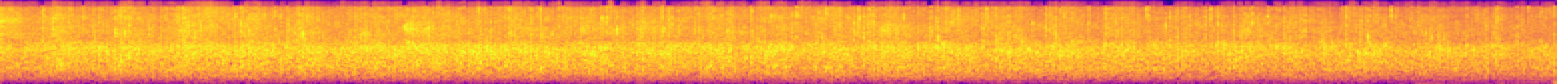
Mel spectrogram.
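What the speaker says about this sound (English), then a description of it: "And I want to give Chief Pape and Captain Wilson and his team a round of applause, along with the county, for doing this." Sustained audience applause at a city's annual state-of-the-city address, steady and dense clapping filling the hall throughout without a break.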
